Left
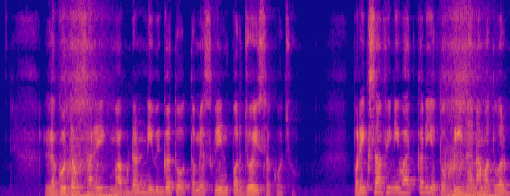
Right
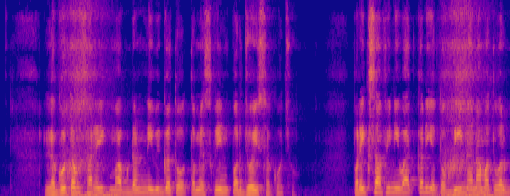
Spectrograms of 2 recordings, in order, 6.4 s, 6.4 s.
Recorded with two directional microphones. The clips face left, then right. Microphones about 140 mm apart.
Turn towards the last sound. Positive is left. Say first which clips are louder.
# right 5 dB
turn(degrees=-30)  # may be behind; listen again after turning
